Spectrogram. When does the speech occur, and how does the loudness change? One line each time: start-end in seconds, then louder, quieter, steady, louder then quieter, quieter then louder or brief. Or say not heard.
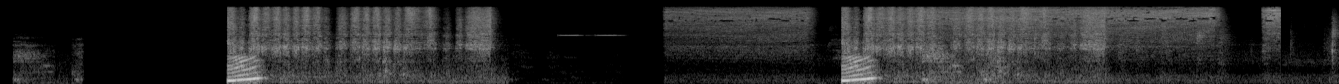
not heard.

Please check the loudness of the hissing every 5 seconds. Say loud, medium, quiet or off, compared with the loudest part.
off, loud, loud.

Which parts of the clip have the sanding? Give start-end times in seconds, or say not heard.
2.2-5.0, 8.4-11.1.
